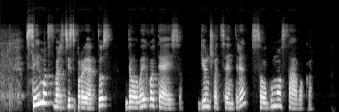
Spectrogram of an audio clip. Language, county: Lithuanian, Šiauliai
